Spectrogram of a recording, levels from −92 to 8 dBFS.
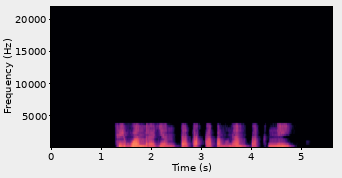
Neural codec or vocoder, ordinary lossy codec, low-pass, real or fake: vocoder, 24 kHz, 100 mel bands, Vocos; AAC, 32 kbps; 3.6 kHz; fake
